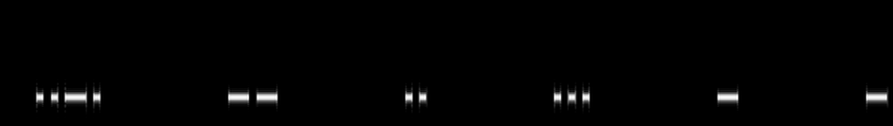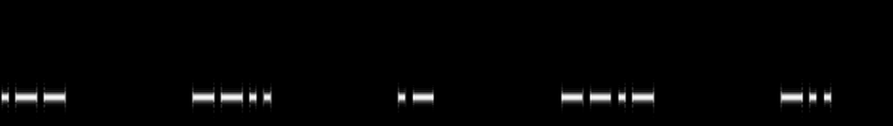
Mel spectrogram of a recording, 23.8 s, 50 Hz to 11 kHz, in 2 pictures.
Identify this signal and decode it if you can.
Morse code, heard as a keyed tone, about 13 wpm, spaced as for 4 wpm, 800 Hz. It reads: FMIST YZAQD
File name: formation / cw / Text73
